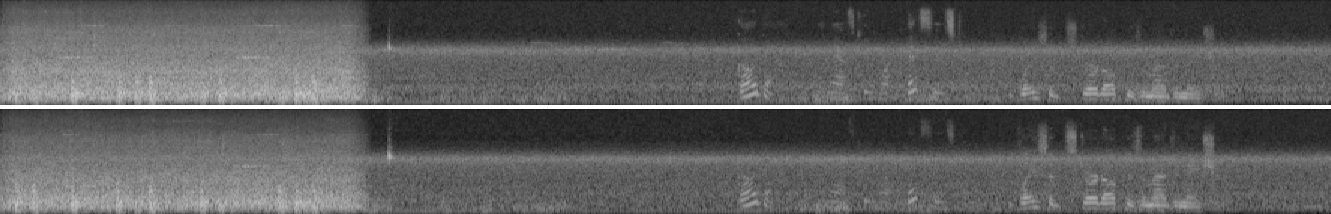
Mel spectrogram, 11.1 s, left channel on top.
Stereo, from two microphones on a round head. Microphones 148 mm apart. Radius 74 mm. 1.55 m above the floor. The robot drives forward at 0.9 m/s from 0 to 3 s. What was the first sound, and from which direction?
Dripping, 40° right (ahead or behind).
